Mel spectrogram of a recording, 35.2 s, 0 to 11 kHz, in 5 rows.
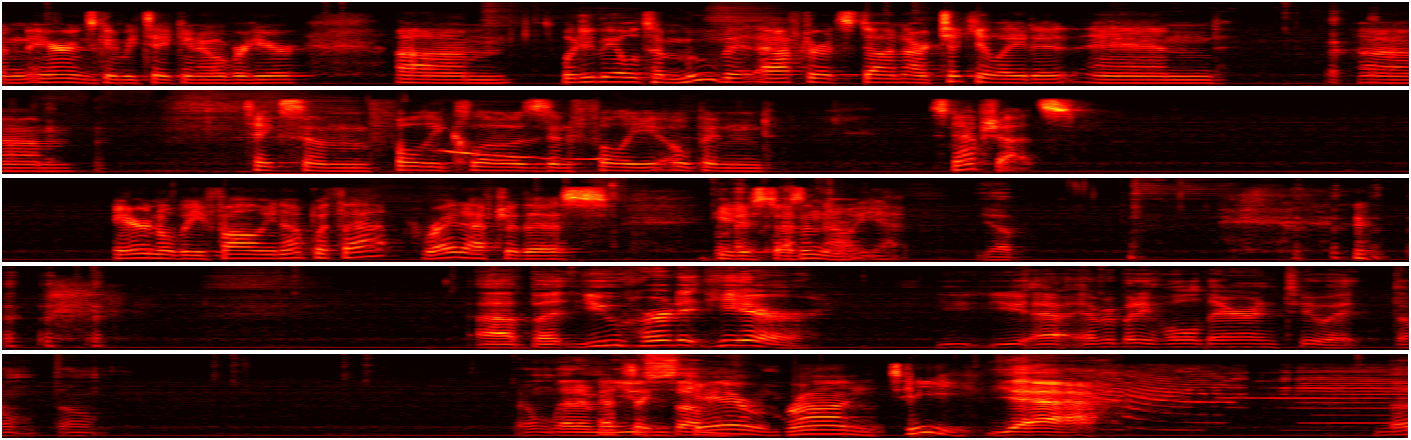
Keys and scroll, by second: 1.4 space, 4.0-5.0 typing, 16.5 x, 16.9 v, 18.2 l, 23.1 x, 23.4 v, 24.7 l, 31.0 x, 31.2 v, 32.5-33.5 typing.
